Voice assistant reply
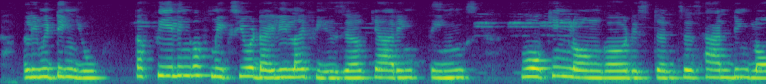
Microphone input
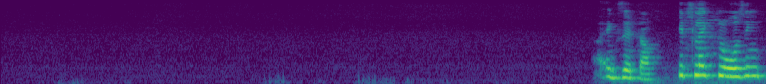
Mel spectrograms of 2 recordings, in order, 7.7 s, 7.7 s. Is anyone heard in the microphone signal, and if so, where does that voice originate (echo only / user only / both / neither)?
user only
